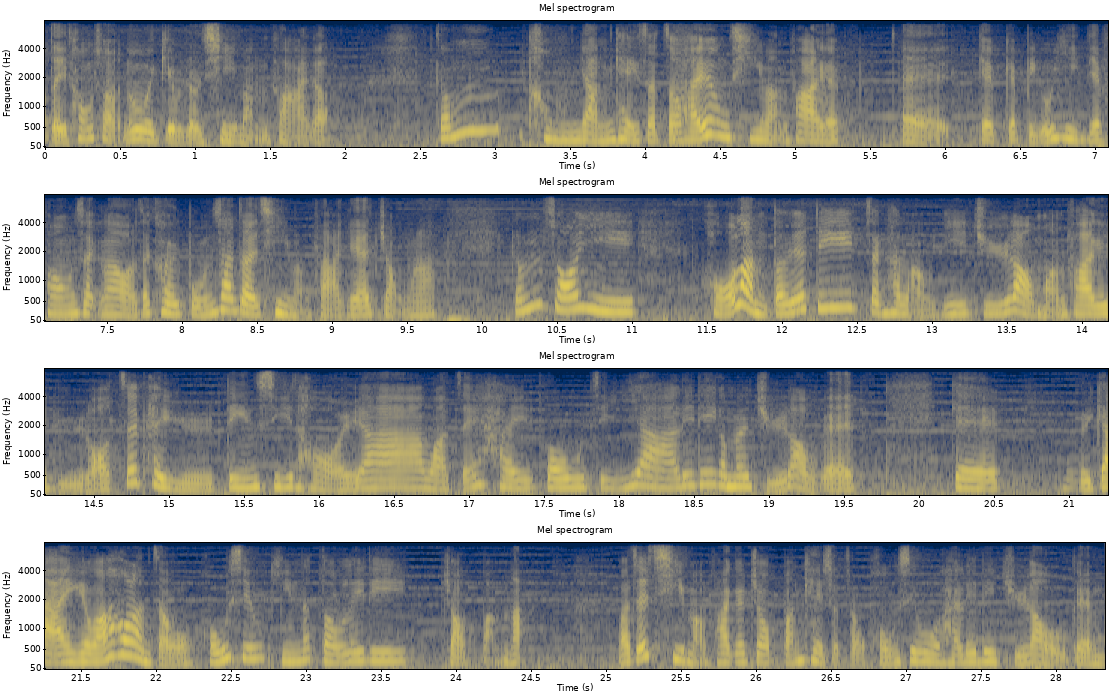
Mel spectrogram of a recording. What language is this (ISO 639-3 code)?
zho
